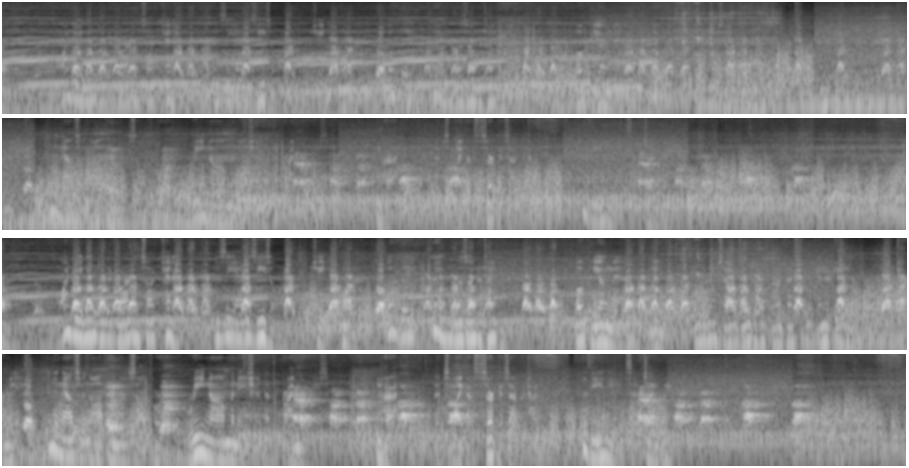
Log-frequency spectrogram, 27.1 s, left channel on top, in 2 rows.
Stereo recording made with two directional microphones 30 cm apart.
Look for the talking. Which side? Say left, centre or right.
right.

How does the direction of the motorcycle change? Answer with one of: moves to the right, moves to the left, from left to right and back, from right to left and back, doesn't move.
doesn't move.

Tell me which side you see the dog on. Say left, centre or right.
right.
